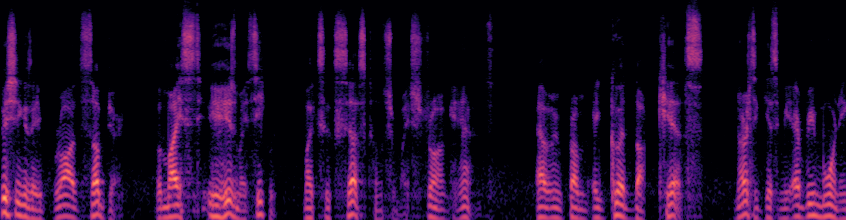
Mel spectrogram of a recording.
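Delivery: put-on voice dropped way down, deep. Replying to a question asking for successful fishing tips, in a deep voice. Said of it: "to the deep voice".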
